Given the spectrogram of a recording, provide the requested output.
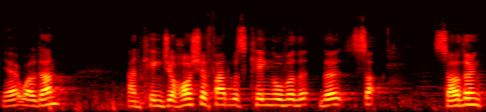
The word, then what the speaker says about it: Jehoshaphat: Jehoshaphat, I had to practice a lot so I wouldn't get it wrong.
